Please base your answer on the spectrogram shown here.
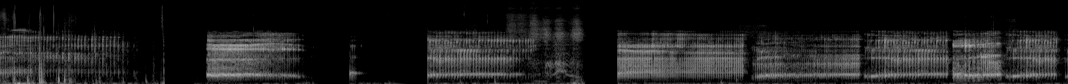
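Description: A run of loud, drawn-out belching sounds with short gaps between them, taken from a sound-effect set. Burping.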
